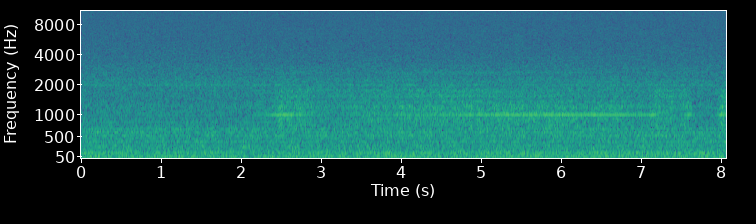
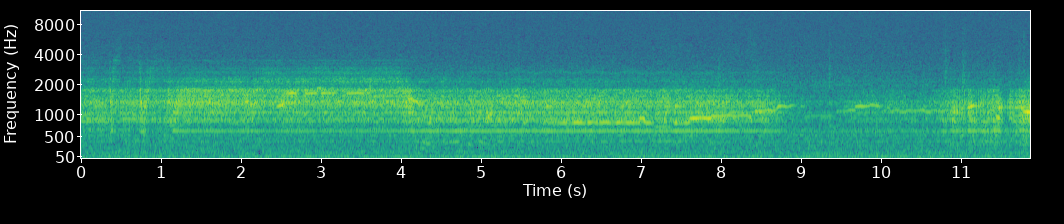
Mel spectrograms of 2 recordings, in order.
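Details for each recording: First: RCA Victor 5T5 radio during front-end alignment, with a signal generator feeding the antenna and the dial near 1600: a steady hiss with a thin whistle drifting in and out. Receiver noise being detected, cause not found. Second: Canadian RCA Victor Model 5T5 AM radio after front-end alignment, on antenna test: station audio steady with strong carrier and modest hiss, fading slightly then returning; receiving normally.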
